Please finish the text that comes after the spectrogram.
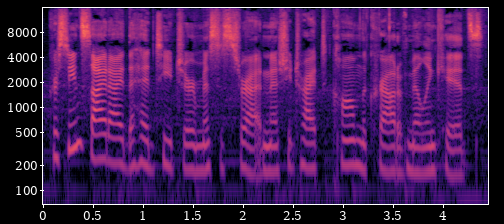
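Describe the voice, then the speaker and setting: A woman's voice: fairly low pitch, brisk, a little mellow. A woman narrating a scripted comedic tale in a mock-dramatic, literary manner. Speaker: podcast storyteller. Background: music under the voice.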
